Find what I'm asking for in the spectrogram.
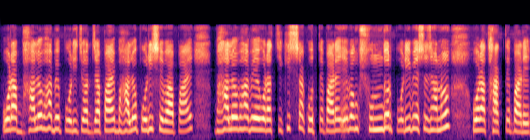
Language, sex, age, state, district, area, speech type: Bengali, female, 45-60, West Bengal, South 24 Parganas, rural, spontaneous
